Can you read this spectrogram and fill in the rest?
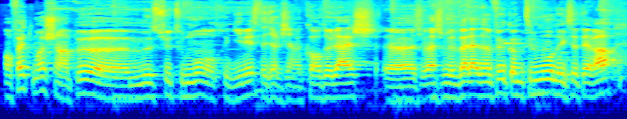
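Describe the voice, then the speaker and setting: A man in his thirties from France, a guest chatting casually in a studio interview in a relaxed, slangy way. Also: mid-range voice, quick pace. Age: 30s. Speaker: travel content creator, guest.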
